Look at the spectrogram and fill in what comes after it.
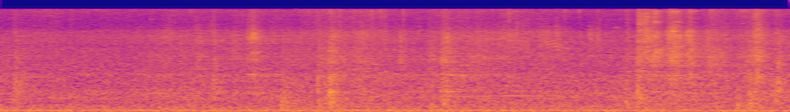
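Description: Passenger train running along the platform as it arrives: a steady low rumble with a few sharp clacks of the wheels over rail joints.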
